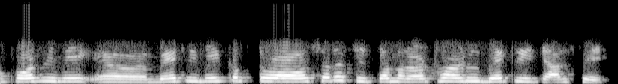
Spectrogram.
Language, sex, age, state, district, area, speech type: Gujarati, female, 30-45, Gujarat, Kutch, rural, conversation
